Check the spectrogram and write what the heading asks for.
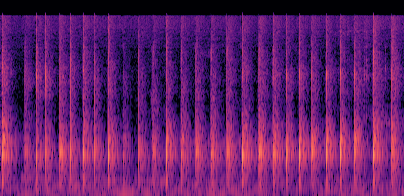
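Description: A fast, even run of short, sharp clicks, about nine or ten a second, starting at once and stopping just before the end.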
